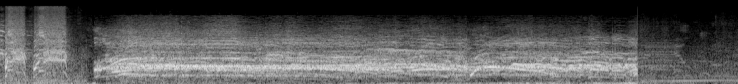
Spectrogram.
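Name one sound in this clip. A young man shouts loudly outdoors.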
